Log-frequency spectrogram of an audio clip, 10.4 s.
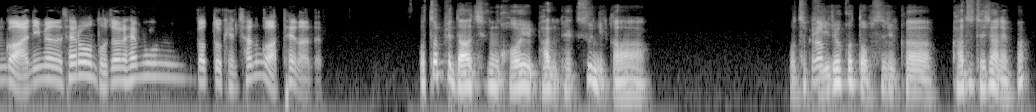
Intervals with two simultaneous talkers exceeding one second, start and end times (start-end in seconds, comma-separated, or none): none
